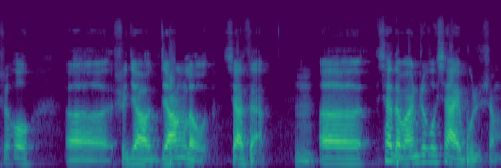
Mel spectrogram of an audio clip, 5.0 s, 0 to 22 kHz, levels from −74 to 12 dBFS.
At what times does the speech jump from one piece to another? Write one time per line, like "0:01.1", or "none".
none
